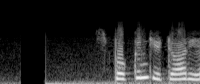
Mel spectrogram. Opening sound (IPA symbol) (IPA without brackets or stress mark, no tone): s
